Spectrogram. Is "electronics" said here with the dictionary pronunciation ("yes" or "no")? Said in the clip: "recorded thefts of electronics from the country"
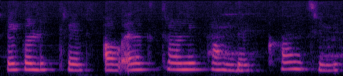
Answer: no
